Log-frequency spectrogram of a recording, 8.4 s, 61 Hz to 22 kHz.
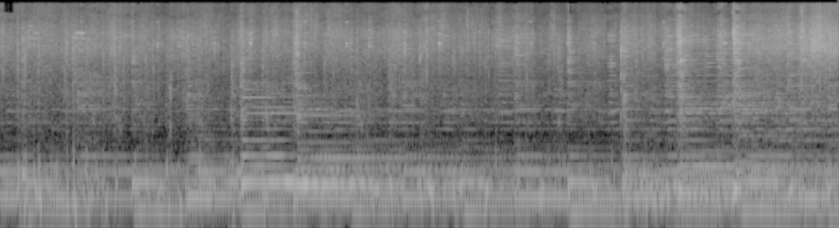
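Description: Horse hooves clop in a quick galloping rhythm over a steady musical bed in Red Dead Redemption 2, continuous and fairly close throughout.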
